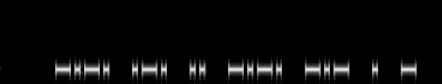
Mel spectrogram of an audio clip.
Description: Morse code, heard as a keyed tone, about 25 wpm, spaced as for 20 wpm, 700 Hz. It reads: CRICKET
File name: Pinocchio / Pinocchio ch4 15 25 ik1hge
